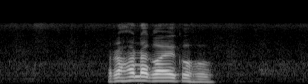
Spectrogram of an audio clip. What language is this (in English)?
Nepali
